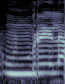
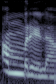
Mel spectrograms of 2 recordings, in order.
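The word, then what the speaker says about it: umbrella: तुम्ही अमरेला हे पण लक्षात ठेवा, कारण त्याच्यामध्ये यू जरी असतं तरी त्याला आपण उमरेला असं म्हणत नाही, त्याला आपण अमरेला म्हणतो.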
